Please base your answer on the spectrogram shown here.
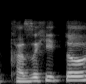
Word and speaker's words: Kazuhito: And I'm Kazuhito, or the Americans. Only a couple of pronounce Kazuhito, so I let them call me Kaz.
